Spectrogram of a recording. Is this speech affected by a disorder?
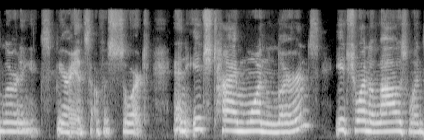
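No.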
